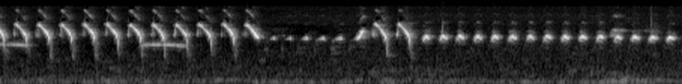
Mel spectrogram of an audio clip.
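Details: White-headed munia chirping: a fast run of falling whistled notes, soft peeps, two more sweeps, then a long regular train of short high peeps.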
